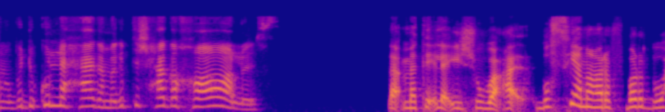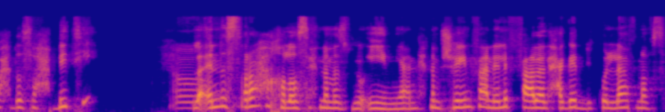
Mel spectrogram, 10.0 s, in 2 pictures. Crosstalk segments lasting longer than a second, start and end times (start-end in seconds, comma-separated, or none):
none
